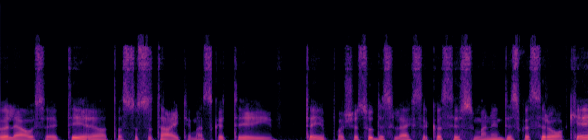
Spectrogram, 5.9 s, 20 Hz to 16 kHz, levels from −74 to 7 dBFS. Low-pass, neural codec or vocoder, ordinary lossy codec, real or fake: 10.8 kHz; codec, 24 kHz, 0.9 kbps, WavTokenizer, medium speech release version 2; Opus, 32 kbps; fake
